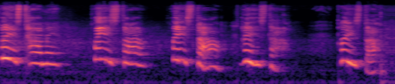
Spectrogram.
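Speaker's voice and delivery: high, pleading mom voice; a high, tired mother begging her son. Retold or imitated. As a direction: beg the kid over and over. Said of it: "She begging him to stop".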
